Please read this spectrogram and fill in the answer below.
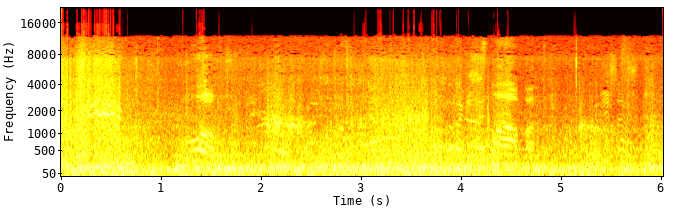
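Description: Roller coaster train running along its track, a dense low noise with wind buffeting the phone's microphone. Riders' voices call out briefly several times over it.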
